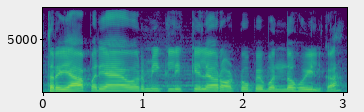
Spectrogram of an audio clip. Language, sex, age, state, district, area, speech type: Marathi, male, 18-30, Maharashtra, Mumbai Suburban, urban, spontaneous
